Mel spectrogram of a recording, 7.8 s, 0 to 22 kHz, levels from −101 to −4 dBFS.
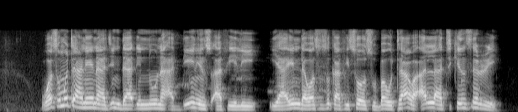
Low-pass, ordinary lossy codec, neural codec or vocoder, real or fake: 7.2 kHz; none; none; real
